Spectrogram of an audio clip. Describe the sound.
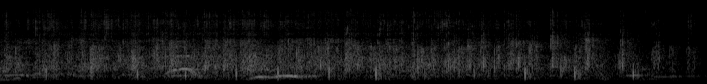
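Sustained audience applause, a dense steady wash of many hands clapping at a fairly even level for several seconds, with a few faint voices and whistle-like tones rising briefly over it.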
